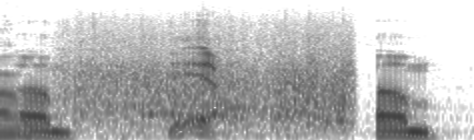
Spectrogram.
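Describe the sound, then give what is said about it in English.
A burst of crowd applause fills about two seconds and then cuts off instantly, with no fade. A brief voice comes just before the clapping and another right after it stops. “I love the hard, like no fade out. Yeah, yeah. Just like everybody stop clapping.”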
